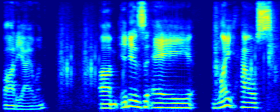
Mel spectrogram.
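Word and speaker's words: Bodie Island: sense to me, but I'm pretty sure it actually is pronounced Body Island.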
